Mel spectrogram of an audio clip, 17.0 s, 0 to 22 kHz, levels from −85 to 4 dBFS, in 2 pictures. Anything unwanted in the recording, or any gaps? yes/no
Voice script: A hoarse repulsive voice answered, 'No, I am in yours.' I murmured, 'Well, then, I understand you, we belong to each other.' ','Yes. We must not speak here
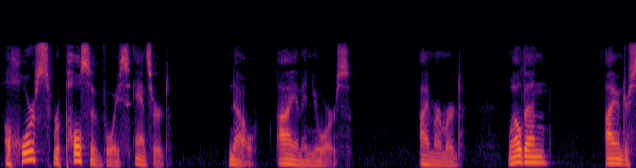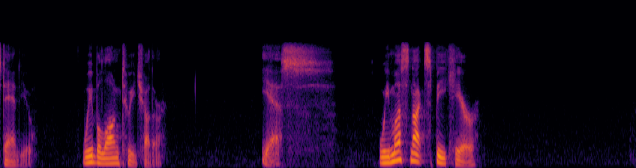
no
